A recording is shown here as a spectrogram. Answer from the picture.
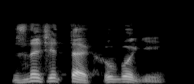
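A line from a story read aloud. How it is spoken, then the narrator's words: Gentle. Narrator (Russian): ласково сказал Питер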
